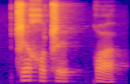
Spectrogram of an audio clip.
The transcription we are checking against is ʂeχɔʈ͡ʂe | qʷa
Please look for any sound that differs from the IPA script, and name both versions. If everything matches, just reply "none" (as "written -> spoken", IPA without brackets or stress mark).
ʂ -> ʈ͡ʂ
